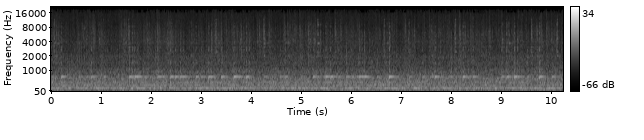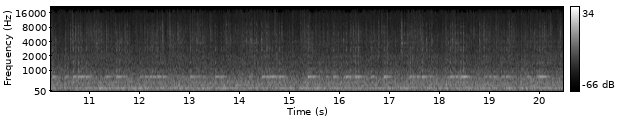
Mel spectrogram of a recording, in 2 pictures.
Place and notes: This is the sound of wool being prepared for wool-spinning at the Natural Fibre Company. Unlike the worsted-spun yarns, wool-spun yarns are prepared by being carded before being spun. At the end of the massive carding machine, the wool is divided into small sections and then rubbed between boards to produce fine tops. These tops will then be spun and plied to create lovely, bouncy, woollen-spun yarns.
